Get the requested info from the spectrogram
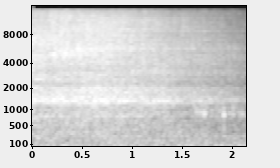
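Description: Water pouring from a metal bottle into a glass bowl of dry rice and pasta: a steady splashing rush that slowly grows quieter in the second half.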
